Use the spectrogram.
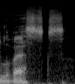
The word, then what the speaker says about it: Levesque: It was Jason Levesque's. Levesque. The S is silent.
